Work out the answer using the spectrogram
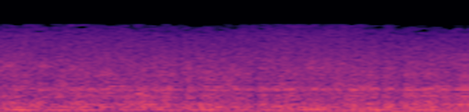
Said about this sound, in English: It's a car.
